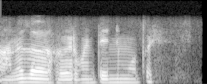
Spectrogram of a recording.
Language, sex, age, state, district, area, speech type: Kashmiri, male, 18-30, Jammu and Kashmir, Srinagar, urban, conversation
